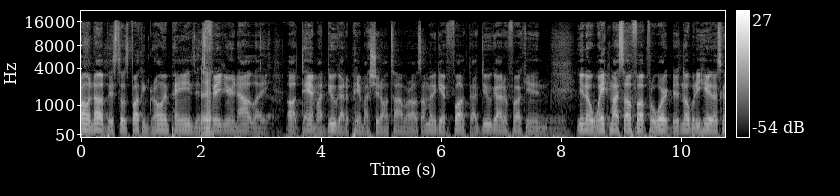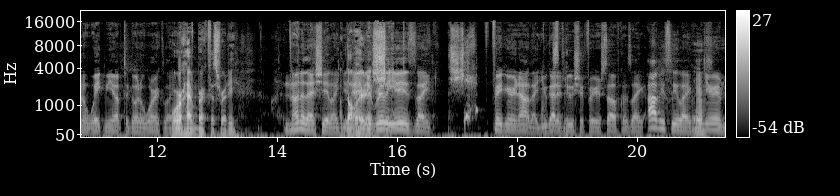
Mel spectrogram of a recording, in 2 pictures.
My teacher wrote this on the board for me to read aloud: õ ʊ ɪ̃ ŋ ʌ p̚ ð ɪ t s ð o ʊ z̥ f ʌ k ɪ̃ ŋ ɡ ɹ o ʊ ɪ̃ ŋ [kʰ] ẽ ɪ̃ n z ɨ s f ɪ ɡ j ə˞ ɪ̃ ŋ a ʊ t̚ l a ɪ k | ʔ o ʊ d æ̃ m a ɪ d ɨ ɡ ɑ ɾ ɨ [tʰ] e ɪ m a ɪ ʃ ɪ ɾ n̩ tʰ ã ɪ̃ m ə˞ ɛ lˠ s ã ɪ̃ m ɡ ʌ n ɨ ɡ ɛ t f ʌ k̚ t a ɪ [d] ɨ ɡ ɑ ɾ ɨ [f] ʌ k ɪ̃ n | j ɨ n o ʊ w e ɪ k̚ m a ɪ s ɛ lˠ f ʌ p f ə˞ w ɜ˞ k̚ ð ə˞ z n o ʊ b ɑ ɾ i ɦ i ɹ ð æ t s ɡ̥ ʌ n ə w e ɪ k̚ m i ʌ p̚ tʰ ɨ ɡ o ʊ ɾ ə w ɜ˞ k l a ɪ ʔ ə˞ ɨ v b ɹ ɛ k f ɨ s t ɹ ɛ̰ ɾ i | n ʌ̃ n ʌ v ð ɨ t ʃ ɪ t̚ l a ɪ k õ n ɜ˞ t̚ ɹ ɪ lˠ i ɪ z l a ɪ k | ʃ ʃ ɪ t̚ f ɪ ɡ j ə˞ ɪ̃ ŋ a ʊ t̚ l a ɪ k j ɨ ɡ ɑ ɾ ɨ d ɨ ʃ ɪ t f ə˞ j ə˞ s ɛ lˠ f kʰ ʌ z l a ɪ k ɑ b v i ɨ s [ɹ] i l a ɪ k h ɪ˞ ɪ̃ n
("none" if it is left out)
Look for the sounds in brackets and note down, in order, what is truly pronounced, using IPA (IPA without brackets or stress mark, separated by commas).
pʰ, pʰ, d, f, l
